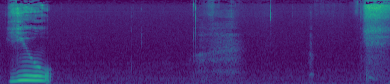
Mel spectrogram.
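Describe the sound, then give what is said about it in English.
A loud voiced yawn lasting about a second, with a clear droning tone, followed by near silence broken by faint breathy sounds. “excuse me, y'all, I just yawned”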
